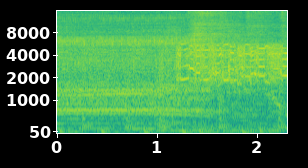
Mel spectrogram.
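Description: Punk rock song playing, full band with drums and distorted electric guitar, and a singer's laugh at the start. A brighter guitar part comes in just past halfway.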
